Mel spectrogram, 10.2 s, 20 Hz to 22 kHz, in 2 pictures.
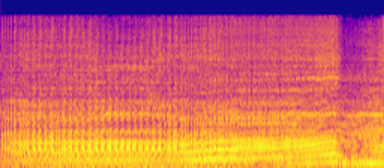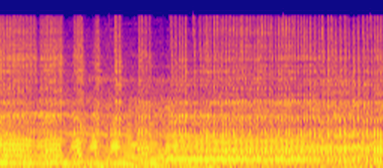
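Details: Kawasaki KX80 two-stroke with KX100 99cc big-bore cylinder, test ride around the yard after new head gasket and shaved head to cure coolant leak; crisp buzz climbs and falls cleanly with each throttle blip, then settles steady, healthy.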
